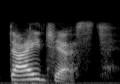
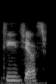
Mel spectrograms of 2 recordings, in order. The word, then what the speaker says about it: digest: far as pronunciation F this word right here H digest is how we say it instead of deest we say digest okay all right okay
